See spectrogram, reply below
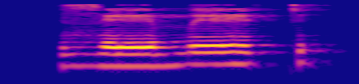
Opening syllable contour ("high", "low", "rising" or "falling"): low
